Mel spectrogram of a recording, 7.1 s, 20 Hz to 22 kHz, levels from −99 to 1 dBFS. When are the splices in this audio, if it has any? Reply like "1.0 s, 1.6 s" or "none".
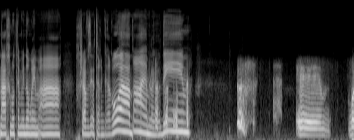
2.6 s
